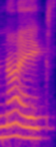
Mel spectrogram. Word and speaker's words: Nike: going to runners forums people still going to running stores and out here in the us and ask for nikes even though here everyone insists it's pronounced nike so you want to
